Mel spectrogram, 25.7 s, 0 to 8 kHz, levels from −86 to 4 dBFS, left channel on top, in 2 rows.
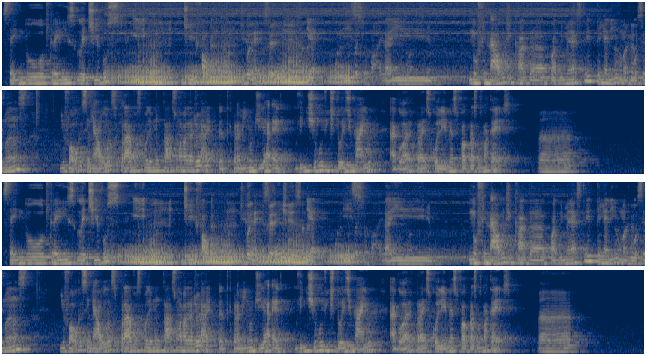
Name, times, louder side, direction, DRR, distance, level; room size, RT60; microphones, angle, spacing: voice 1, 0.0-5.3 6.1-6.3 6.8-8.7 9.3-13.4 14.0-23.0, right 1 dB, 15° right, 6 dB, 2.4 m, -33 dB
sound 1, 2.0-11.5 12.2-12.8 13.1-13.2 13.5-13.6 14.5-15.7, equal, 55° left, 1.9 m, -33 dB
voice 2, 4.9-6.2 23.6-24.2, right 1 dB, 70° right, 6 dB, 3.0 m, -35 dB
29.5 x 15.0 x 8.3 m, 1.2 s
head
